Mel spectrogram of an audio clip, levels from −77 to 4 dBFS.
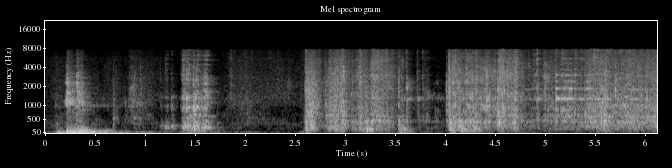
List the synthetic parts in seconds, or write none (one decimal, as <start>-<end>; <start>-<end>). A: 3.4-4.6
